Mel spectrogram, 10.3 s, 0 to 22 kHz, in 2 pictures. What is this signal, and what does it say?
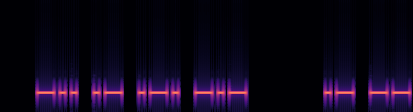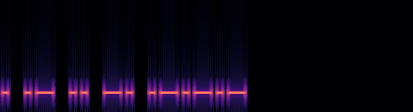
Morse code, heard as a keyed tone, about 17 wpm, 700 Hz. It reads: DARK AGAIN.
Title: 2x Word-Spacing - Sentences from Top 500 Words - 17wpm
